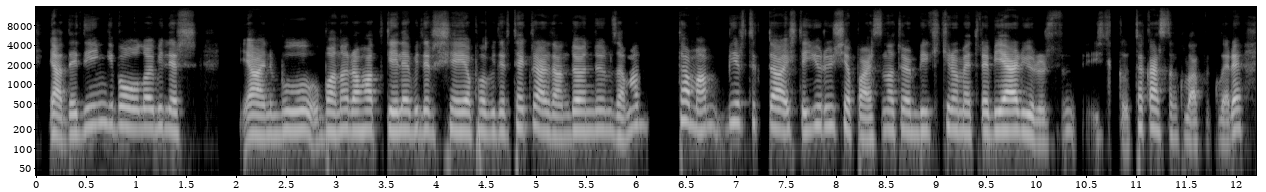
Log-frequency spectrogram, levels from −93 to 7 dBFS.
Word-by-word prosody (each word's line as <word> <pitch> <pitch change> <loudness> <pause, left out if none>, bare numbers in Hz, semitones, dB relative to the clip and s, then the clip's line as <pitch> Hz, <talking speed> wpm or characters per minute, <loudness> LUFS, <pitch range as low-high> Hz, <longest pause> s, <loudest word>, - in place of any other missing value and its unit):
ya 170 -3 +4
dediğin 215 +9 -2
gibi 230 -1 -3
olabilir. 205 -3 0 0.4
Yani 170 0 +2
bu 190 -5 0
bana 190 +1 +1
rahat 195 +1 +1
gelebilir, 195 0 +1
şey 185 +2 -2
yapabilir, 185 0 -1
tekrardan 185 -4 0
döndüğüm 190 0 +1
zaman 210 +7 -4 0.3
tamam 220 -6 +2
bir 255 0 -1
tık 245 -1 -15
daha 205 -3 +5
işte 185 0 -3
yürüyüş 220 +3 -4
yaparsın, 165 -3 -1
atıyorum 190 -2 -2
1-2 190 0 -5
kilometre 185 -3 -1
bir - - +1
yer 190 0 +9
yürürsün, 170 +2 -4
işte 150 +1 -18
k - - -10
takarsın 205 -6 -1
kulaklıkları, 135 +6 -2
190 Hz, 150 wpm, -25 LUFS, 180-205 Hz, 0.4 s, yer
